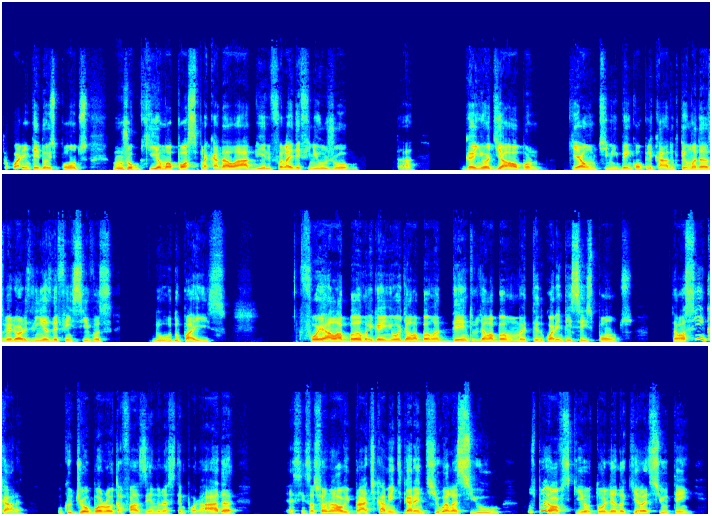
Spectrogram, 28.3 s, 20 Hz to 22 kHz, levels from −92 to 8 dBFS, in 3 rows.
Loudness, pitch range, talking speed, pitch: -18 LUFS, 120-150 Hz, 170 wpm, 130 Hz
